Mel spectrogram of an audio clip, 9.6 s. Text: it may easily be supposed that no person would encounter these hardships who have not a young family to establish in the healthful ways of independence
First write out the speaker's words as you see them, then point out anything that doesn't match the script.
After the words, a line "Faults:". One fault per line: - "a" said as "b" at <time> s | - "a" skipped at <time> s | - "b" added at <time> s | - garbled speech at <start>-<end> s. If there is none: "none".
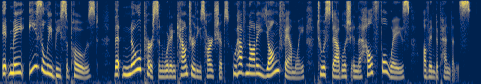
it may easily be supposed that no person would encounter these hardships who have not a young family to establish in the healthful ways of independence
Faults:
none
